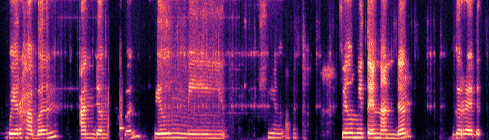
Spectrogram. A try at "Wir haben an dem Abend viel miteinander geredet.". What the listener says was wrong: Oke, geredet richtig. Cuma yang salah ini pelafalannya. Dan yang ini bacanya mit ein ander. Ya, mit ein ander. Jadi pelan-pelan aja. Jangan disambung mitain ander, bukan mit ein ander.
